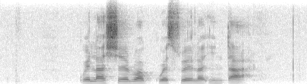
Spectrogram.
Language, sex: Swati, male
